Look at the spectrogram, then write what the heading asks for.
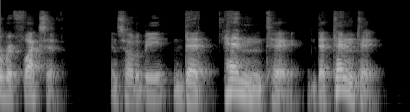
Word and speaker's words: detente: And so it'll be detente, detente. And since the emphasis on the second to last syllable, it does not need an accent mark.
